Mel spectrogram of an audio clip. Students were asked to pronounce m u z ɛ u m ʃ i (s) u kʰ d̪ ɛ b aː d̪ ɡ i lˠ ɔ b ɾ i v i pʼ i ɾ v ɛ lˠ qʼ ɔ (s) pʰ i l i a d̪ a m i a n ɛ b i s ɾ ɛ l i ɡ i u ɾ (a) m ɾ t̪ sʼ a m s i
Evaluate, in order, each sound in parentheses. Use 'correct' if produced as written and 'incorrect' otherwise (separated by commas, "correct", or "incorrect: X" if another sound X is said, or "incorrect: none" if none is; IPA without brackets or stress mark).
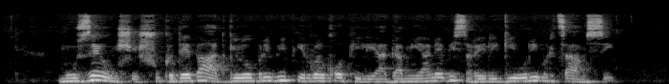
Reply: incorrect: ʃ, incorrect: none, incorrect: i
